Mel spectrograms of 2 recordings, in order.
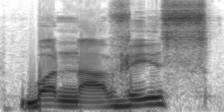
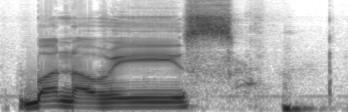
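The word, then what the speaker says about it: بنویس: একটা জিনিস মনে রাখবেন, ফার্সিতে ওয়ার নিচে জেড দিলে তার উচ্চারণ ওই হয় না, বরং তার উচ্চারণ ওয়াও এবং ব এই দুইটির মাঝামাঝি উচ্চারণ হয়। অনেকে আছে বাংলায় যে উচ্চারণটা লেখা থাকে সে উচ্চারণ অনুযায়ী উচ্চারণ করে। বনাভিস ভ দিয়ে বলে, আসলে ভ দিয়ে উচ্চারণ হবে না, বরং উচ্চারণ হবে ব এবং ওয়াও এই দুইটার মাঝামাঝি, বনাভিস।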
